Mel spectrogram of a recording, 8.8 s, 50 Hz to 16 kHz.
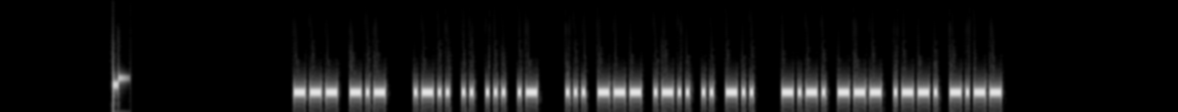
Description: Morse code, heard as a keyed tone, about 37 wpm, 700 Hz. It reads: OK LISA SOLID COPY
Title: Practice QSO - Exchange 3 - More Info - 40wpm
